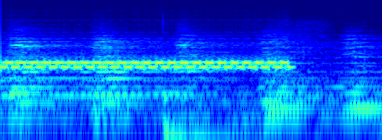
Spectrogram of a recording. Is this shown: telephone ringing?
yes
